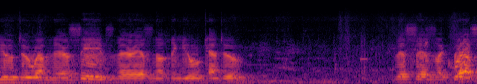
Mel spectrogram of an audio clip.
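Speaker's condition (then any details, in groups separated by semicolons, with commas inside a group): Cerebral palsy, athetoid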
